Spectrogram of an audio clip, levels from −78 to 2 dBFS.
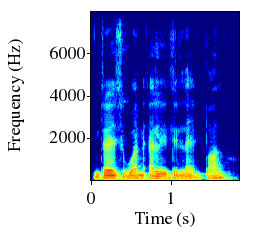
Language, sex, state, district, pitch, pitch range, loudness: English, male, Arunachal Pradesh, Longding, 120 Hz, 110-130 Hz, -18 LUFS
